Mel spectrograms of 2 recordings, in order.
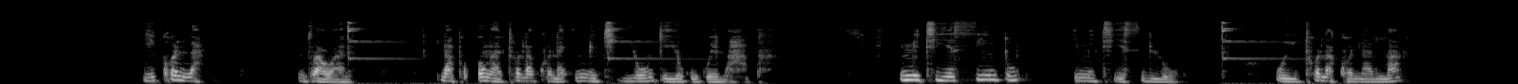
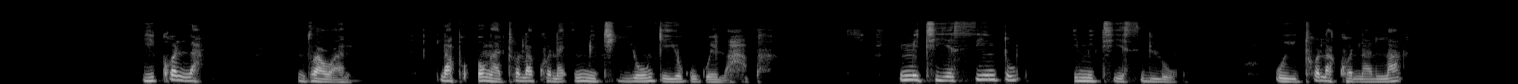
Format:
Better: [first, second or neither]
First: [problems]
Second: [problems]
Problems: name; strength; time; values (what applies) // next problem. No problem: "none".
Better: second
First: noise reduction (classical method WPE with log-MMSE)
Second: none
